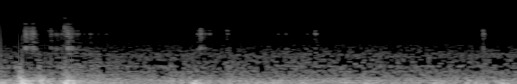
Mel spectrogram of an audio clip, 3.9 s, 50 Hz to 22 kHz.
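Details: 2019 Mazda 3 GT sedan AWD with Bose speakers: irregular light knocks and rattles from the rear over rough roads with low road rumble, also when music bass is raised; cause unknown.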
